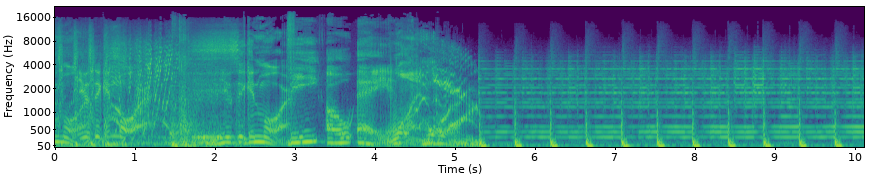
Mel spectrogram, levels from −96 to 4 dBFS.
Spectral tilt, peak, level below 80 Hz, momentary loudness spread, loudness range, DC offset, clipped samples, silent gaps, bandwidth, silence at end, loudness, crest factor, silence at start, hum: -4.5 dB/octave; -8 dBFS; -26 dBFS; 6 LU; 5 LU; 0.1%; under 0.1%; none; 18 kHz; 0 s; -18 LUFS; 12 dB; 0 s; none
